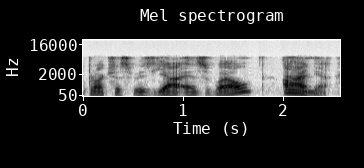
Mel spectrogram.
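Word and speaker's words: Аня: times this name anya pronounce it loudly yeah is important to the end anya not anna anya okay and when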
